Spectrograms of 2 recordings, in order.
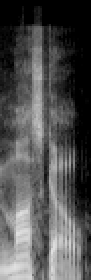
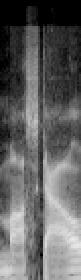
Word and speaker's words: Moscow: Reddit as a Moscow local I guess they pronounce it Moscow right instead of Moscow like you know how Vladimir Putin would pronounce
